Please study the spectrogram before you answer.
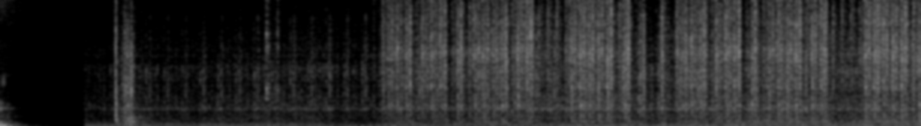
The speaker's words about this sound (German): Okay, also es ist eine Schreibmaschine und sie äh, tippt ultra schnell. Na, naja, nee, nee, nee. Das war ein Computer und der hat für ihn gedruckt.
